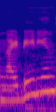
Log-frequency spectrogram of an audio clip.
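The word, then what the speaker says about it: cnidarian: Lastly हमारे पास जो invertebrate की क्लास है वो है नाइडेरियन, सी साइलेंट है, ये भी वाटरी एनिमल्स हैं, और एक इसकी एग्जाम्पल है जेली फिश, ठीक है।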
